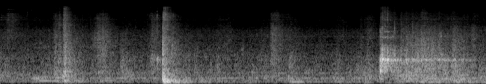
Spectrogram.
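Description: A bowling ball rumbles down a lane.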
